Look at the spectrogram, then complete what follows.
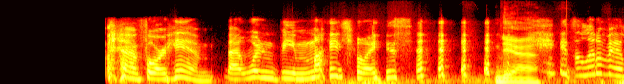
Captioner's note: laugh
